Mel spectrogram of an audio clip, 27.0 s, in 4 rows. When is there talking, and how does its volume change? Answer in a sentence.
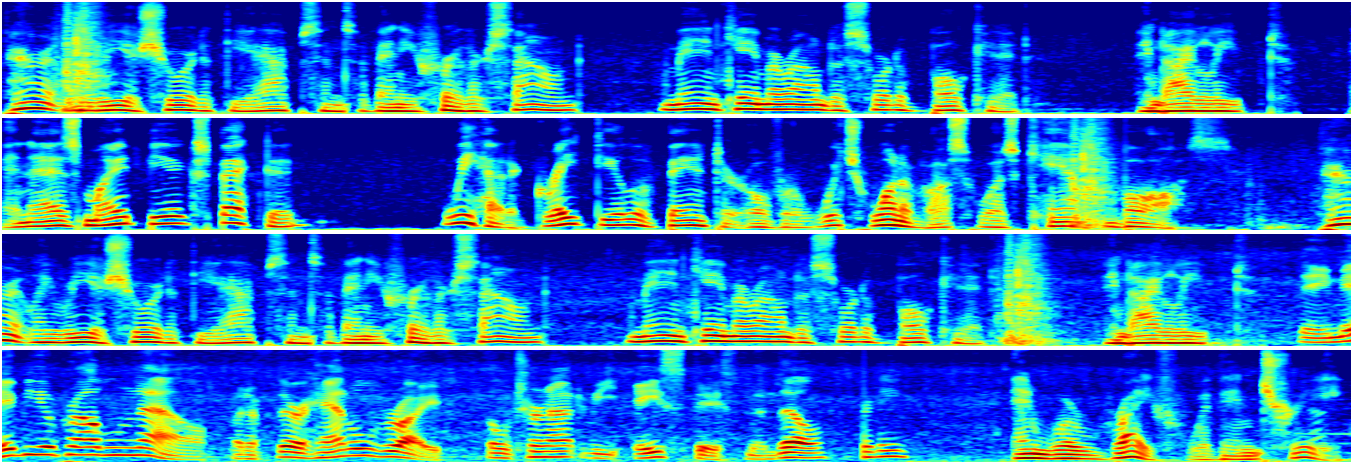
You can hear the talking from 0.0 to 26.9 s, at a steady volume.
